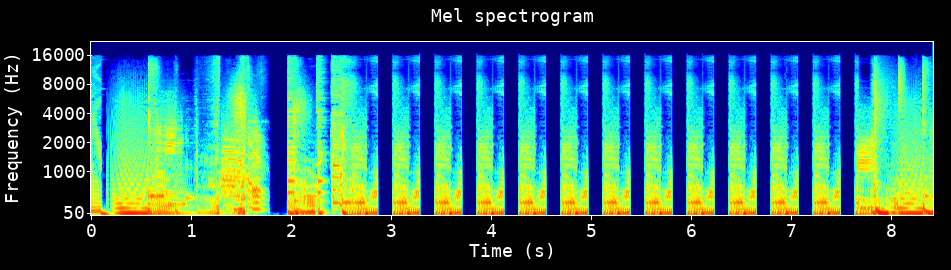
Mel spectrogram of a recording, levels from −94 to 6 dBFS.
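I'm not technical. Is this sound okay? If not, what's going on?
No. The playback likely stalled and kept retrying, causing a stutter with silent gaps from 2.87 to 7.67 s: a 266 ms snippet repeats 11 times, each followed by 155 ms of silence.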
